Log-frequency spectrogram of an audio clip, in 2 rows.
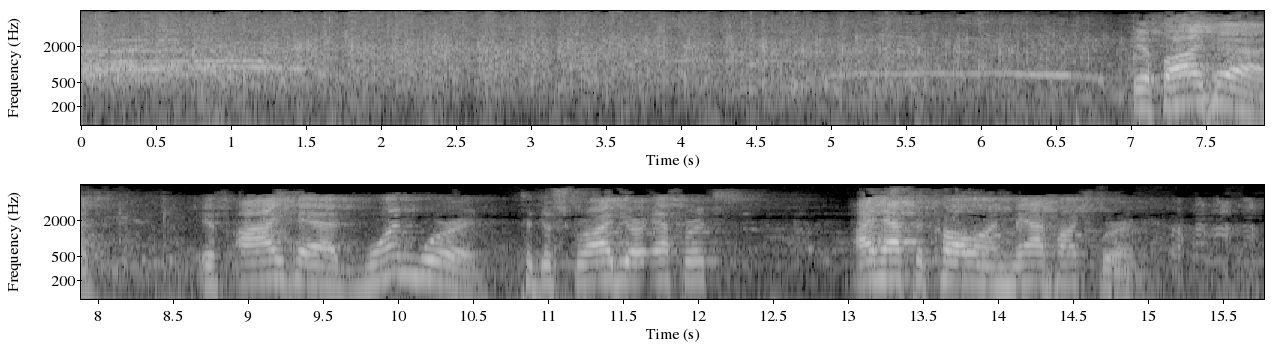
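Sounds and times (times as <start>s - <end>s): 
loud whooping cheer: 0.0s - 2.0s, 4.1s - 7.0s
crowd applauding: 0.0s - 8.4s
speech: 7.0s - 8.0s, 8.7s - 12.3s, 13.0s - 15.0s
laughter: 15.0s - 15.7s.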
